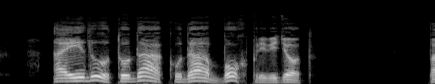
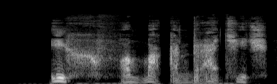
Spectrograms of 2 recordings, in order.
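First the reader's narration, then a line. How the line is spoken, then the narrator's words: Whispered. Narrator (Russian): шепнул дьяк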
